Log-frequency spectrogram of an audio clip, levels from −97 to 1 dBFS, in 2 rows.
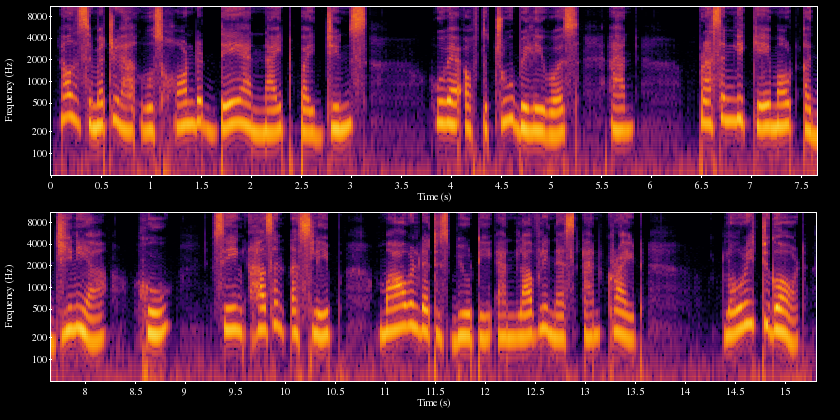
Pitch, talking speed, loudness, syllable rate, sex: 230 Hz, 145 wpm, -20 LUFS, 5.0 syllables/s, female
